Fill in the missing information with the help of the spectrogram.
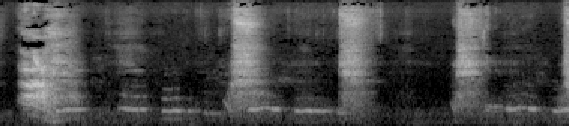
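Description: A man's hard exhalations during one-arm overhead dumbbell presses, roughly one every one and a half seconds, the first and loudest about half a second in.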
